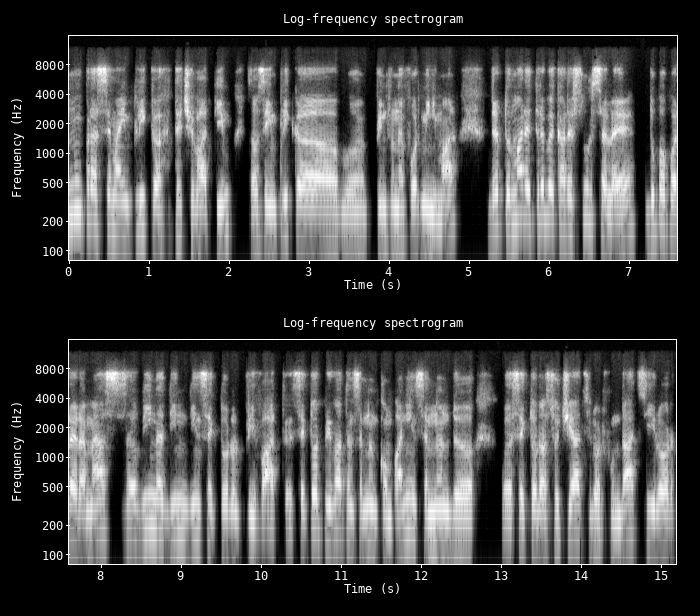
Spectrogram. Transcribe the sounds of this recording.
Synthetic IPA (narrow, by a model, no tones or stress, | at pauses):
nupɾease̞majimplikəd̪e̞t͡ʃe̞vat̪imp̚sawse̞implikə | pɾint̪ɾune̞fo̞rt̪minimald̪ɾe̞p̚t̪urmaɾe̞t̪ɾe̞buje̞kaɾe̞surse̞le̞d̪upəpəɾe̞ɾeameasəvinəd̪ind̪inse̞k̚t̪o̞ɾulpɾivat̪se̞k̚t̪o̞ɾupɾivat̪ɨnse̞mnɨnd̪̚ko̞mpanijɨnse̞mnɨnd̪ | se̞k̚t̪o̞ɾulaso̞t͡ʃiat̪siːlo̞rfund̪at̪siːlo̞r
